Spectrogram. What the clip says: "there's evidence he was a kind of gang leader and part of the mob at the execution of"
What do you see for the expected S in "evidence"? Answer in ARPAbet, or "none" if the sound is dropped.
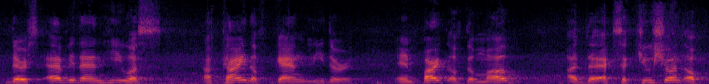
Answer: none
